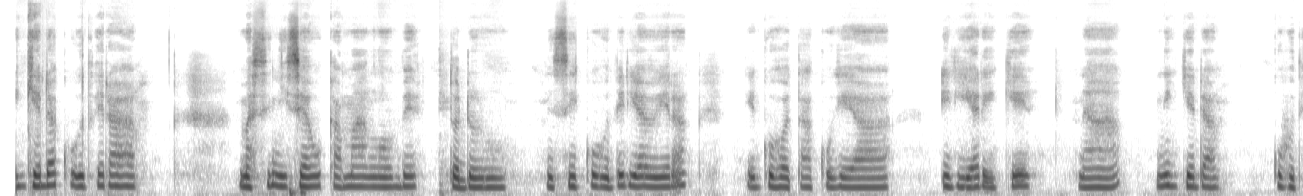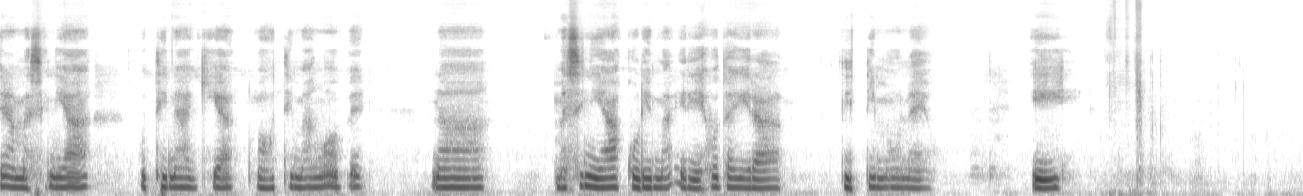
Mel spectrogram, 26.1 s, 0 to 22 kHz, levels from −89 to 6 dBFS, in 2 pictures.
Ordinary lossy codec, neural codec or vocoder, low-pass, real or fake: none; vocoder, 44.1 kHz, 128 mel bands, Pupu-Vocoder; none; fake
